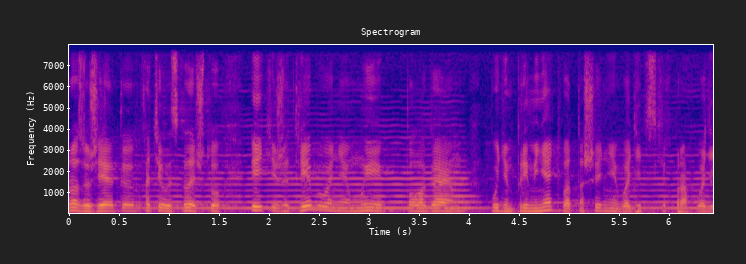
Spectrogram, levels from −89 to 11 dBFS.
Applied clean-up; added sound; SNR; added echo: none; Bowed string instrument; 9 dB; none.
